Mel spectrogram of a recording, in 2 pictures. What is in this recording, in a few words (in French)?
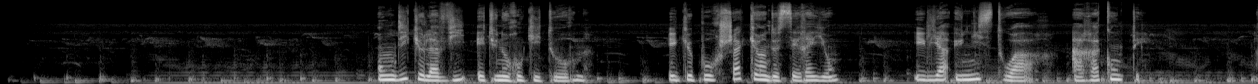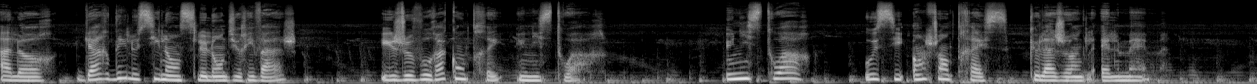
voix narration; livre; livre de la jungle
